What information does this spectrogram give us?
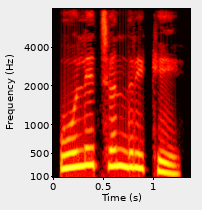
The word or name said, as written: ಓಲೆಚಂದ್ರಿಕೆ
